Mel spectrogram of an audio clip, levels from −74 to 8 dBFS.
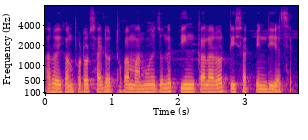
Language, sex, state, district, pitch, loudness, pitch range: Assamese, male, Assam, Kamrup Metropolitan, 125 Hz, -15 LUFS, 125-130 Hz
